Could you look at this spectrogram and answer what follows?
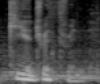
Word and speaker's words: Kierdrithrin: Kierdrithrin. 3 syllables, please.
